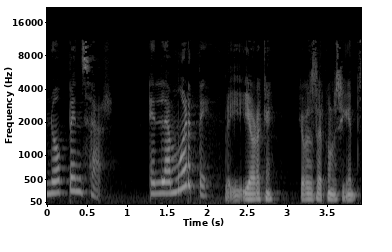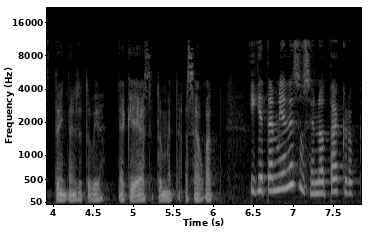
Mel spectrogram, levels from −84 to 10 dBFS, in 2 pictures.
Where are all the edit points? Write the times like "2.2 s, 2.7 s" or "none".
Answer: 2.2 s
